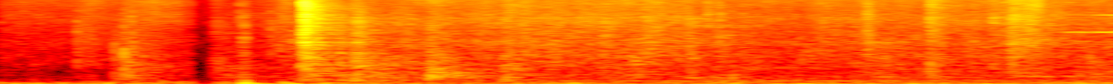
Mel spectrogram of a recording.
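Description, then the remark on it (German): A door at the back of a dark corridor opens with a sharp knock or latch click, then a low scraping rumble as it swings, over a steady faint hum. No voices. “Hier hinten ist noch eine Tür.”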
